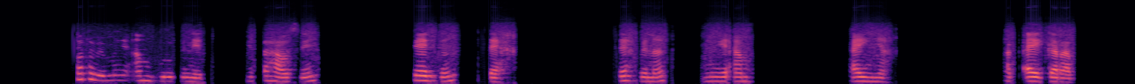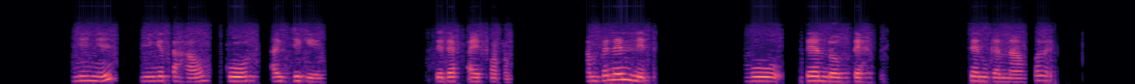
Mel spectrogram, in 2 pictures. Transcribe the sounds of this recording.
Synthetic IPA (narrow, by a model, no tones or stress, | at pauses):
fɔtɔbimuŋɡiʔɐmɡuɾukinit̚ | ŋitɐxɐwsi | fɛɡə | tɛx | tɛxbinɐk̚ | muŋɡɛʔɐm | ʔɐjɲɐx | ɐkɐjɡɐɾɐp̚ | ɲiɲi | ɲiŋɡitɐxɐwɡoːrʔɐk̚d͡ʒiɡe | sidɛfɐjfɔtɔm̚ | ʔɐmbɛnɛnːit | budɛndɔːk̚dɛxbi | sɛːnɡɐnːafɔlɛ̰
